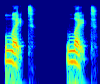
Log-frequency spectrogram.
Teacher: your tongue is sort of um in the front of your mouth up against your top teeth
